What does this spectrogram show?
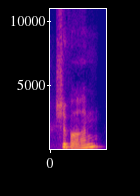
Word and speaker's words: Siobhan: And then I'm actually not how sure how to pronounce this actress's name because it is very Irish, but it's like Shyen Fallon Hogan. Siobhan Siobhan Fallon Hogan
